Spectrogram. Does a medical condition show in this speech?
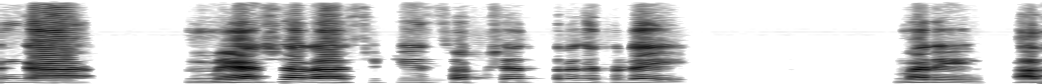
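No.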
